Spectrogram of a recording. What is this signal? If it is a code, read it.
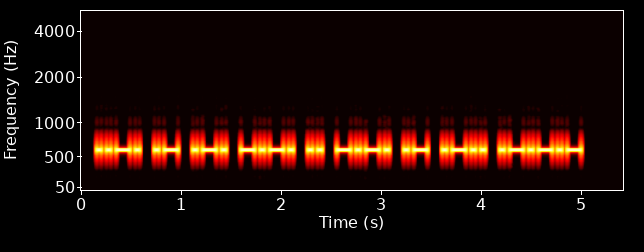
Morse code, heard as a keyed tone, about 25 wpm, 600 Hz. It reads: FARCICAL.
